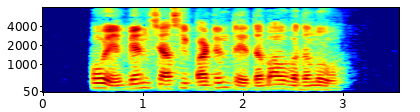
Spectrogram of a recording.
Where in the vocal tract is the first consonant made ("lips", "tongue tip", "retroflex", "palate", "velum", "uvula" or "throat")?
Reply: lips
